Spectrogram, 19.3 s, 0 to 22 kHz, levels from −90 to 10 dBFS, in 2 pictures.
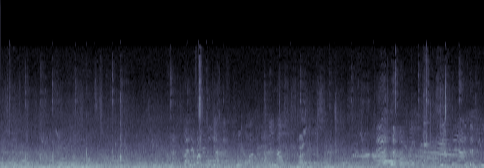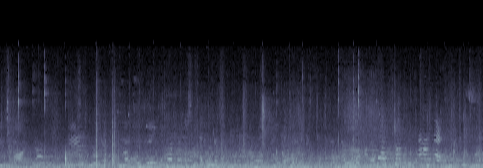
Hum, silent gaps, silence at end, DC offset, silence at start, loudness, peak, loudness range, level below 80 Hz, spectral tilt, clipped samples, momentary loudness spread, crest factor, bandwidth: none; none; 0 s; under 0.1%; 0 s; -31 LUFS; -8 dBFS; 2 LU; -50 dBFS; -5 dB/octave; under 0.1%; 4 LU; 22 dB; 16.5 kHz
